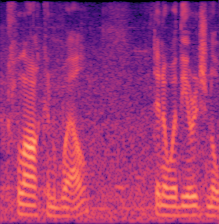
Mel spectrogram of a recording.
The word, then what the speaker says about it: Clerkenwell: it's belt Clerkenwell but it's pronounced Clark and well you know where the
